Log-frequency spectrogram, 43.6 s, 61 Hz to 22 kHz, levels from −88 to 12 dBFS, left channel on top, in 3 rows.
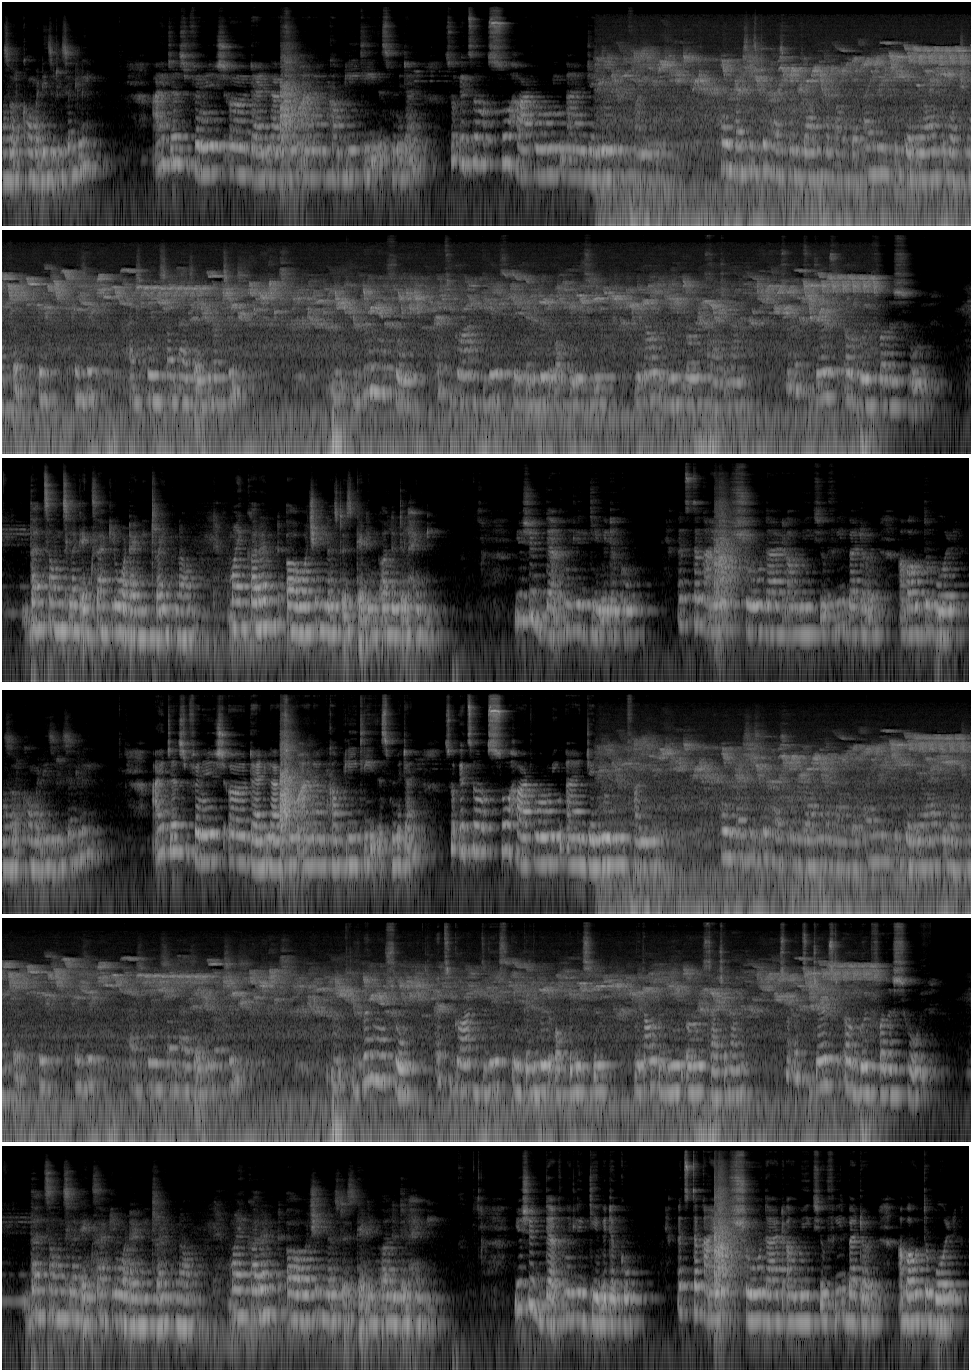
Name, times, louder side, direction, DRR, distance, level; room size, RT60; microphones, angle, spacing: voice 1, 0.0-1.3 10.4-14.8 15.1-15.2 15.6-15.9 16.3-18.2 29.0-35.5, left 2 dB, 70° left, 1 dB, 0.7 m, -35 dB
voice 2, 1.9-9.9 10.5-10.7 19.2-20.7 21.0-25.7 26.2-28.4 36.2-38.6 39.2-43.4, right 4 dB, 75° right, 5 dB, 0.4 m, -34 dB
sound 1, 8.9-27.7, left 2 dB, 20° left, 0.5 m, -35 dB
4.1 x 2.9 x 2.2 m, 0.84 s
head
